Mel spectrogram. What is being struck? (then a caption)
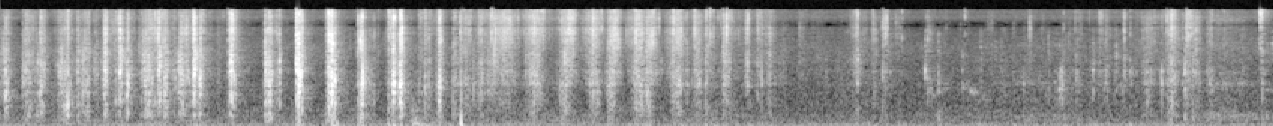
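Polymer foam sponge. Fingertips scratch and squeeze the textured surface of a palm-sized, yellow Scrub Daddy sponge made of solid polymer foam, held in both hands. Quick, dry, crackly scratches and taps run in an uneven patter, sharpest and loudest in the first three seconds, then fading to softer, sparser rustling over a faint low hum.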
